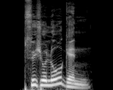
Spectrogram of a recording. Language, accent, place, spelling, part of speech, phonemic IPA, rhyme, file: German, Germany, Berlin, Psychologin, noun, /psyçoˈloːɡɪn/, -oːɡɪn, De-Psychologin.ogg
- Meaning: psychologist (female)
